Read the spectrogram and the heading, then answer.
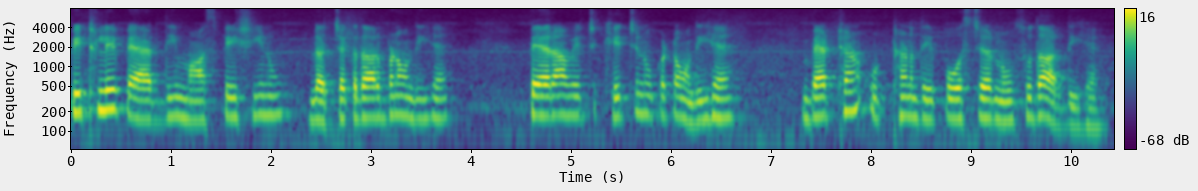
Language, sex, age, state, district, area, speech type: Punjabi, female, 45-60, Punjab, Hoshiarpur, urban, spontaneous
